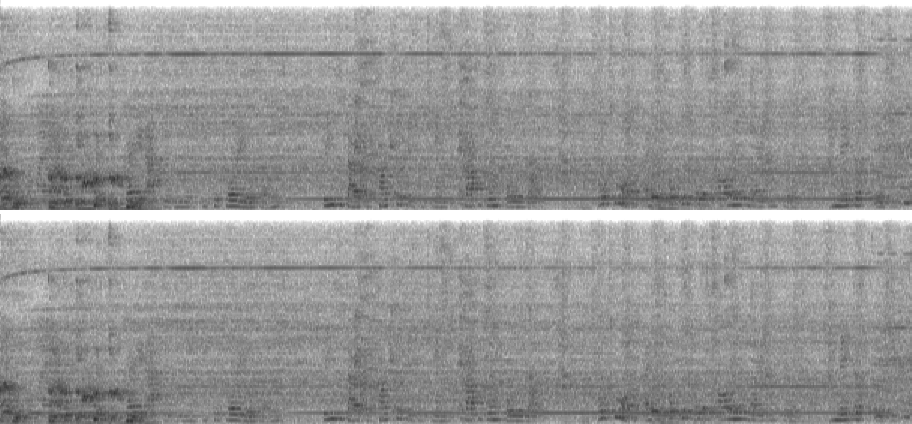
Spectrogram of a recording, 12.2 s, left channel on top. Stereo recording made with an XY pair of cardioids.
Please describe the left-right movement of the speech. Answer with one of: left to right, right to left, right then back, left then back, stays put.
left to right.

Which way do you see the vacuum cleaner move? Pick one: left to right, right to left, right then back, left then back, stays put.
stays put.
